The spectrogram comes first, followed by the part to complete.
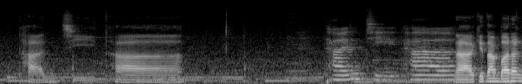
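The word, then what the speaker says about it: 弹吉他: Nah, bermain gitar di bahasa Mandarin itu kita bacanya tan jita.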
